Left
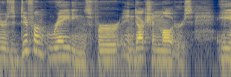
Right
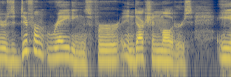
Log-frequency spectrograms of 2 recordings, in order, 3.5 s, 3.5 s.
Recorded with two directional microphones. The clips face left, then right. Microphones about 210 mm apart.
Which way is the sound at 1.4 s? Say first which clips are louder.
Right 8 dB; 30° right (ahead or behind).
